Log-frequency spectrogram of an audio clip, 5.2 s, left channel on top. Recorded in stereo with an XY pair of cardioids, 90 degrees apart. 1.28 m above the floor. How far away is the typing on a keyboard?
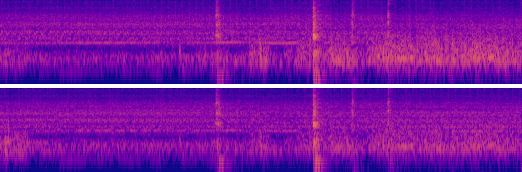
About 1.6 m.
